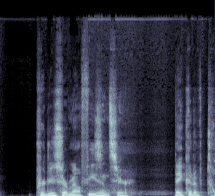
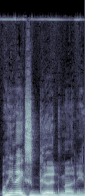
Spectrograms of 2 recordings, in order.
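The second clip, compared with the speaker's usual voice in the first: ordinary delivery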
